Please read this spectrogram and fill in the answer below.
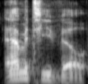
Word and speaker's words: Amityville: it I'm just going to double check the pronunciation again I swear to God I always get this word wrong Amity Amityville Amityville Amityville Amityville number eight Amityville Horror remake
